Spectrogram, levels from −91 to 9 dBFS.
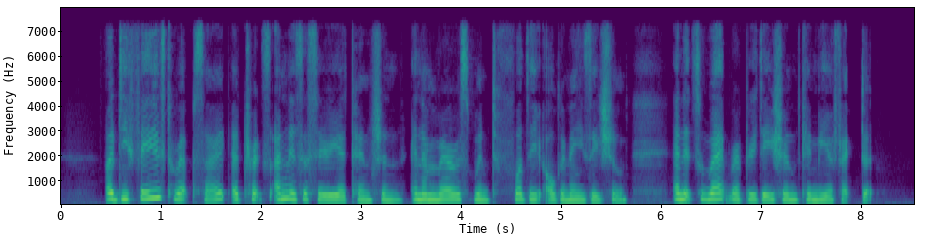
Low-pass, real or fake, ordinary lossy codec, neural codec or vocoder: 7.2 kHz; fake; none; codec, 16 kHz, 1 kbps, FunCodec, trained on LibriTTS, 50 frames a second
